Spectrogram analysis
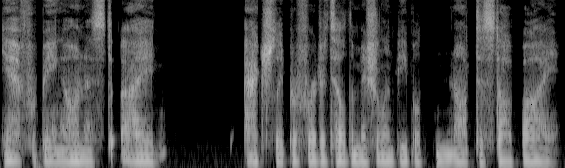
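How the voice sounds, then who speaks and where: A man playing a devoted, easygoing chef and reassuring partner in an intimate audio roleplay, speaking softly and haltingly with a husky voice. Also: fairly low pitch, level tone, no room sound, clean studio sound. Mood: musing, frank.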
